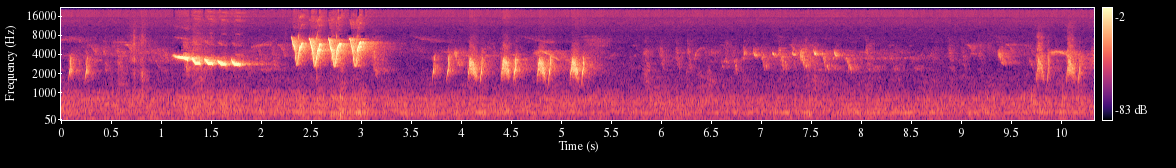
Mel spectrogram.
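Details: Morning song of a common nightingale: a quick descending whistle, then loud fast rattling series of clipped notes, softer repeated chirps and a high thin phrase, with faint background hum.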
